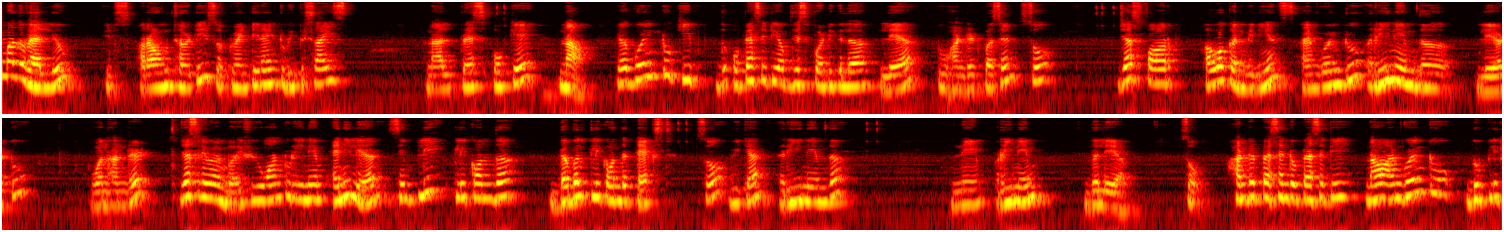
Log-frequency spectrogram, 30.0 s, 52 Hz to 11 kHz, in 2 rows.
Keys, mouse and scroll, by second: 11.0 click, 15.2-16.5 typing, 16.6 Return, 21.7 click.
